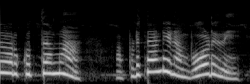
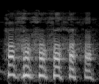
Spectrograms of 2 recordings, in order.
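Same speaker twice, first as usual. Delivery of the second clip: ghostly laugh; 4 dB quieter than usual. Acted. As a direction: cackle like a hidden ghost.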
